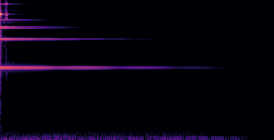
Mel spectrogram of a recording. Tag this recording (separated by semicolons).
percussion; bell; Christmas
